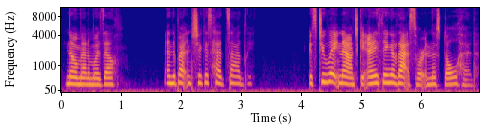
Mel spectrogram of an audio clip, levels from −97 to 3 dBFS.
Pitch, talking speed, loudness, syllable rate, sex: 235 Hz, 200 wpm, -21 LUFS, 6.0 syllables/s, female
